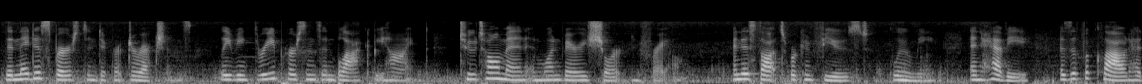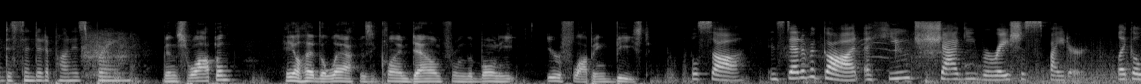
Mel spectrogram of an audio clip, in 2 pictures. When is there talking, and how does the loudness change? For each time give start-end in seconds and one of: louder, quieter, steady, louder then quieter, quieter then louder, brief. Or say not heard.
0.0-22.7 steady.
